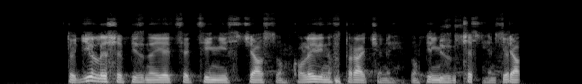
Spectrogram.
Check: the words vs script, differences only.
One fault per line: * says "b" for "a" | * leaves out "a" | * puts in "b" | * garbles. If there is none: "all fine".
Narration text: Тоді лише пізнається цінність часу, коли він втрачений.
* garbles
